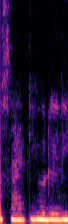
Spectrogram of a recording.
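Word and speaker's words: certiorari: कार्टियोरेरी के लिए देखेंगे, कई देखो, कई लोग इसको कार्टियोरेरी कहते हैं, कैटियोरेरी कहते हैं, कई लोग इसको सैटियोरेरी कहते हैं ना।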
